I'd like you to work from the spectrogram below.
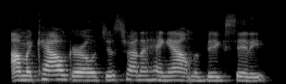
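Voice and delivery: Australian's imitation American accent with a slight Southern touch. Shown as a demonstration. Athlete repeats a line given by the interviewer, put-on American accent. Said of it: "can you do an American accent".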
